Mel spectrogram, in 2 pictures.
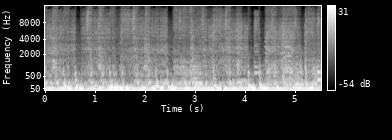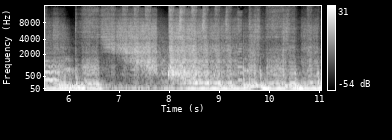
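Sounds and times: electronic dance music: 0:00.0 - 0:11.0
rising sweep: 0:07.2 - 0:09.7.

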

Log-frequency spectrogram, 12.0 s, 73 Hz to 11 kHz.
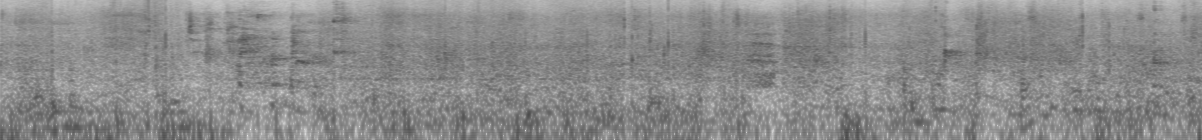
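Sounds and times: rumbling and rustling on microphone: 0:00.0 - 0:12.0.

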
